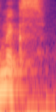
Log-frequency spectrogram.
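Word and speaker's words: Mx: M X I pronounced mix pronounce mix mix oh and that is so I would be mixed Murphy a mixed nick memory rather than mr.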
